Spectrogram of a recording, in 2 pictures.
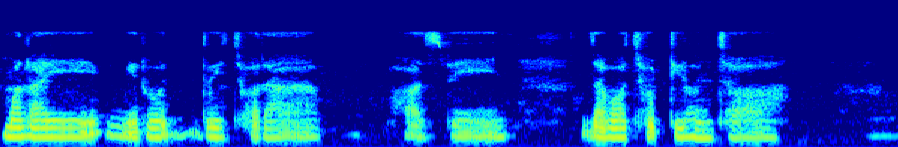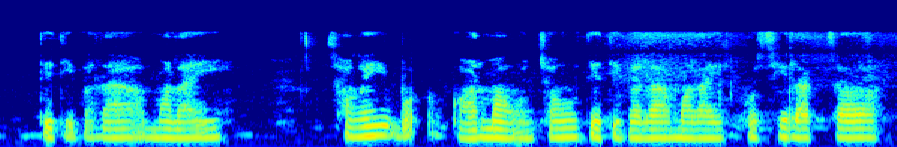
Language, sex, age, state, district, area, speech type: Nepali, female, 45-60, West Bengal, Darjeeling, rural, spontaneous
